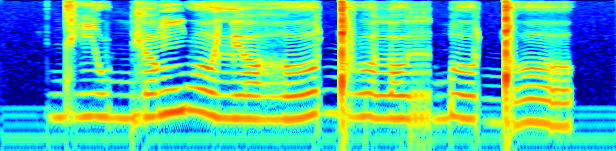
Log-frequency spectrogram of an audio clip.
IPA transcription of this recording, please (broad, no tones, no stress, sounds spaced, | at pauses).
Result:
dʱ i w bʲ ɔ ŋ w o lʲ ɔ ɦ o ɡ͡ǃ u lˠ u r ɓ o ɡ͡ǃ o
